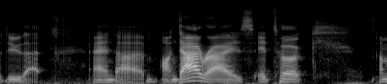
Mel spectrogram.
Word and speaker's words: Die Rise: have tried to do derise on my own die rise i keep pronouncing it wrong sorry i'm stuck in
